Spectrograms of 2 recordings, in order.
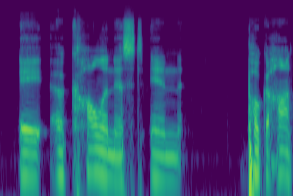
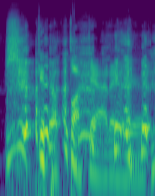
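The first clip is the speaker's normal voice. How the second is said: laughing dismissal; 11 semitones higher than usual. Real, not acted. Mocking own pedantry, laughing.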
